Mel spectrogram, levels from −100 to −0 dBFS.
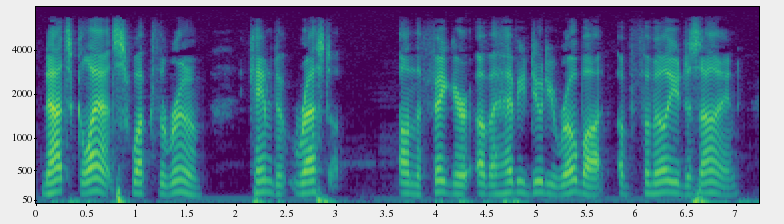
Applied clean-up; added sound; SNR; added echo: none; none; none; none.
